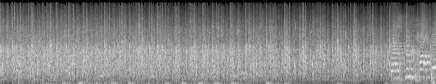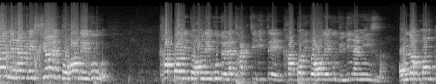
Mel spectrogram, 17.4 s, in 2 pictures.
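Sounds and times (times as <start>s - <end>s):
audience applause: 0.0s - 9.6s
speech: 9.9s - 10.9s, 12.2s - 17.4s.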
